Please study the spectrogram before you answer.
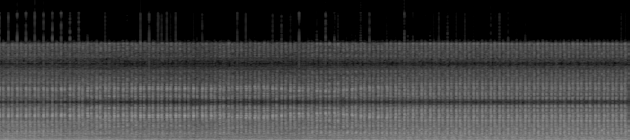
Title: Viggen Engine Knocking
